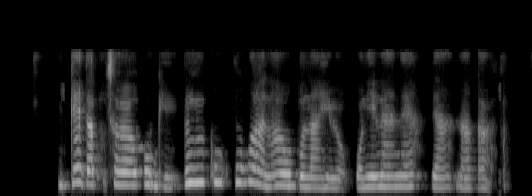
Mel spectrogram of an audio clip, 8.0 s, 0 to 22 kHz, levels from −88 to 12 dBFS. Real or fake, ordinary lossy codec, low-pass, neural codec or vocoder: fake; MP3, 64 kbps; 7.2 kHz; codec, 24 kHz, 0.9 kbps, WavTokenizer, medium music audio release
